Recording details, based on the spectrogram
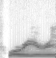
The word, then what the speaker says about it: Poirier: Any way you want. Poirier is kind of the way I grew up.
